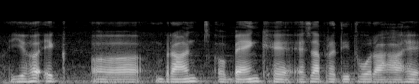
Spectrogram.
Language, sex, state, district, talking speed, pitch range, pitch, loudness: Hindi, male, Arunachal Pradesh, Lower Dibang Valley, 170 wpm, 115-130 Hz, 120 Hz, -19 LUFS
